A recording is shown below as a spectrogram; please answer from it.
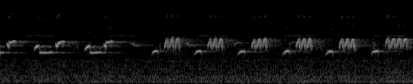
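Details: Mockingbird singing at night from a tree right beside the recorder: quick paired upslurred chirps, then a run of repeated two-part notes, a low slur followed by a bright burst, about two per second.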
